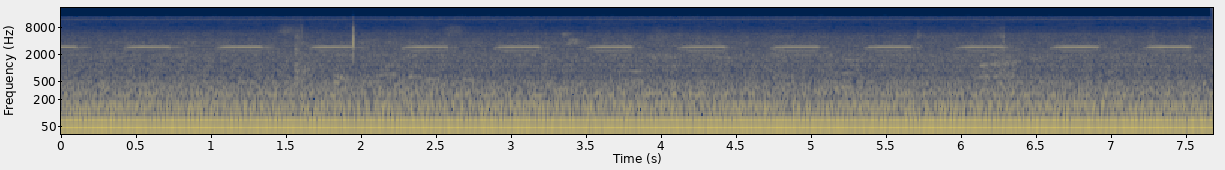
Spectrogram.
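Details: First Manchester Dennis Arrow bus R443ULE, with a slipping ZF gearbox: steady high dashboard alarm beep about twice a second over a low diesel idle; the bus possibly overheated, as the driver called the depot mentioning temperature.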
